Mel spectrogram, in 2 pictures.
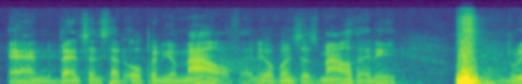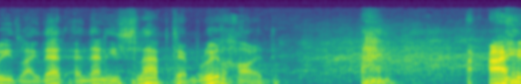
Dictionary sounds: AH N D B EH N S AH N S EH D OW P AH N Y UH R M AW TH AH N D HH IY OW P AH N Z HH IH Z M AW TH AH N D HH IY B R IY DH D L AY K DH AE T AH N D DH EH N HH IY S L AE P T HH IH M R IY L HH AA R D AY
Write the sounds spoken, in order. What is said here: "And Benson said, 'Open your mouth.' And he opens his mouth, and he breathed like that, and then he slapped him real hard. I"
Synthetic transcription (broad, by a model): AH N B EH N S AH N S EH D OW P AH N Y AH R M AW TH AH N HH IY OW P AH N Z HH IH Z M AW TH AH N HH IY B R IY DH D L AY K DH AE T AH N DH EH N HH IY S L AE P T HH IH M R IY L HH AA R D AY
